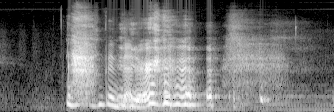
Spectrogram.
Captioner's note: laughing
